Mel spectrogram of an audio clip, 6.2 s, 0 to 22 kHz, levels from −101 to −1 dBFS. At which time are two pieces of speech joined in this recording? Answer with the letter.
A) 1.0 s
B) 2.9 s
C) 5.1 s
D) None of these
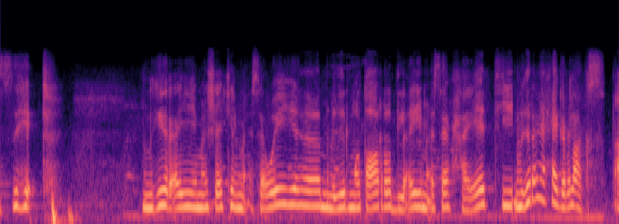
C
